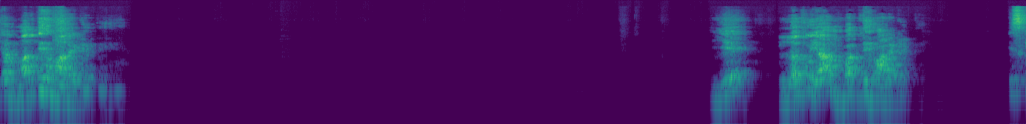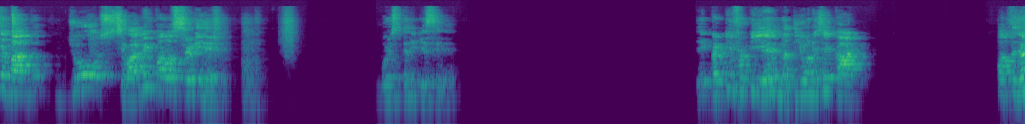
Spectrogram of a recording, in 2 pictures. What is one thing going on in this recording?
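A man speaks in bursts, explaining calmly and close by.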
